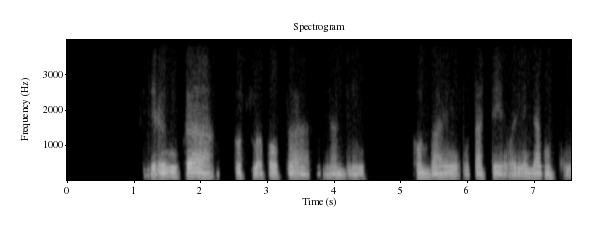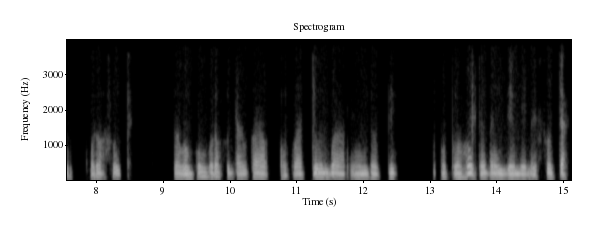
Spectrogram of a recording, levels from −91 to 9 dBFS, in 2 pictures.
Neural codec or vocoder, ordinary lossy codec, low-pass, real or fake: codec, 16 kHz in and 24 kHz out, 0.6 kbps, FireRedTTS-2 codec; Opus, 16 kbps; 3.6 kHz; fake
